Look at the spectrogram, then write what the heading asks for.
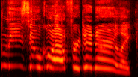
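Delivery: mock shrill, very high, sobbing, hysterical crying voice. Telling about going out to dinner, the speaker mimics her son begging her, imitating hysterical crying. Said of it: "hysterical crying, being like".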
